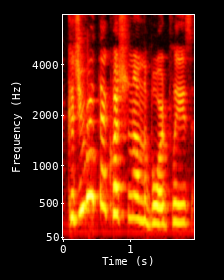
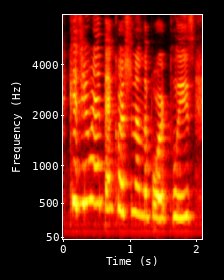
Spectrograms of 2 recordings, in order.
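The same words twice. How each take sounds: First: Polite pupil's request; child asking. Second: Put-on high, whiny parody of the child; mocking voice. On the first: Rondi asking the teacher, innocent polite request. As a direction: ask it innocently. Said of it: "asked Rondi". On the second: Teacher mocking Rondi's question, high whiny parody. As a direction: mimic them in a sneering squeaky voice. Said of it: "in a mocking voice". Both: A narrator's reading.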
